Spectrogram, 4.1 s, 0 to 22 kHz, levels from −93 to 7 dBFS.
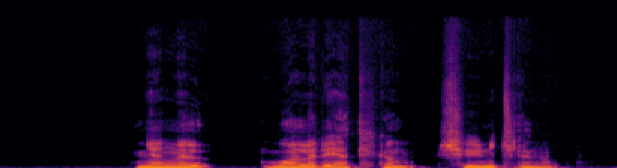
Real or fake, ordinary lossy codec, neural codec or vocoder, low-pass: fake; none; codec, 44.1 kHz, 7.8 kbps, Pupu-Codec; 19.8 kHz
